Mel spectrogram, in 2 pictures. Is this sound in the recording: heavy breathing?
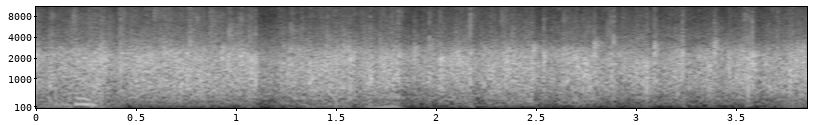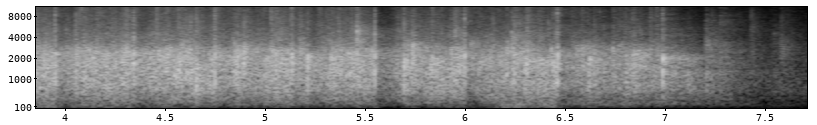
no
